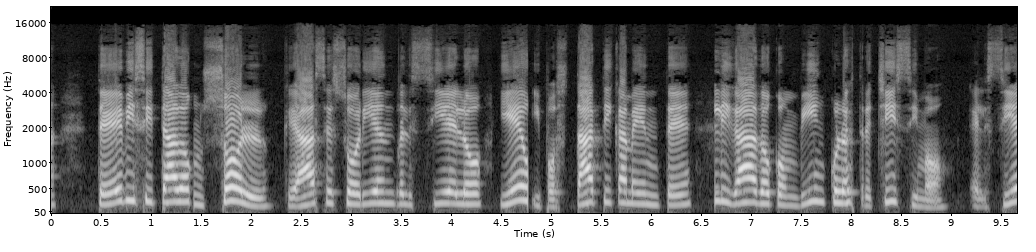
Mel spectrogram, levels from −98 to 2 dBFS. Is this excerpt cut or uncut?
cut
